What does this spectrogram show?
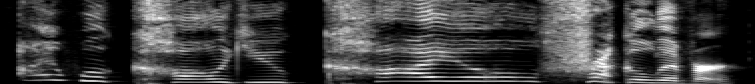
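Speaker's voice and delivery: put-on high, slow, declaring child voice; high-pitched make-believe pronouncement; playful little girl. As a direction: announce a silly name with relish. Girl invents silly name for Papa.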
